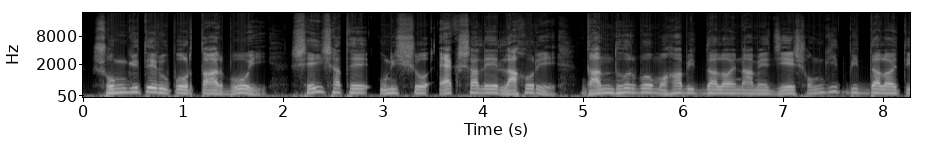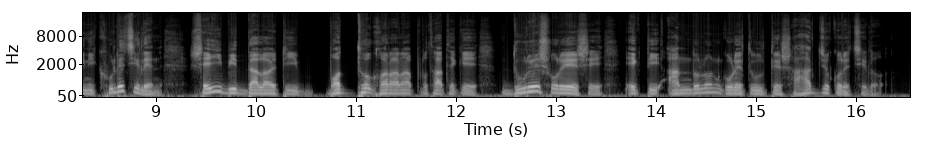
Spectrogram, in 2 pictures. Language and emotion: Bengali, neutral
